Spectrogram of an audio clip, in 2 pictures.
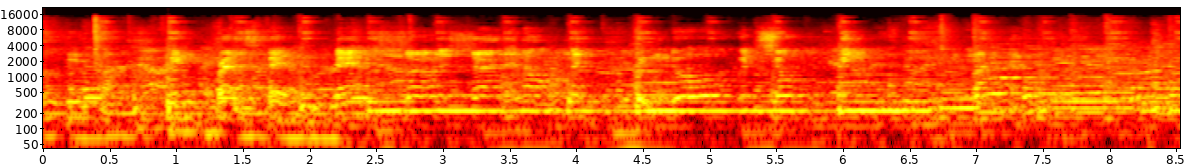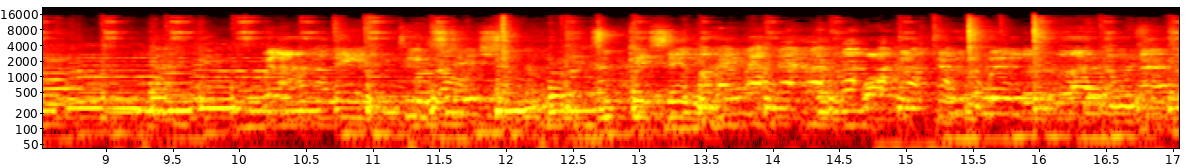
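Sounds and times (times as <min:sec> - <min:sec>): fiddle: 0:00.0 - 0:17.0
plucked upright bass: 0:00.0 - 0:17.0
strummed acoustic guitar: 0:00.0 - 0:17.0.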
